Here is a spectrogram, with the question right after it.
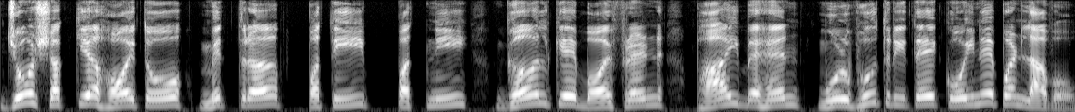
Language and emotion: Gujarati, neutral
